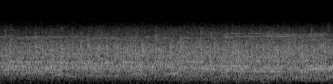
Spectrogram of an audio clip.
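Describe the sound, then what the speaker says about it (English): A stadium crowd at a Rutgers vs Miami college football game in Piscataway roars steadily, a dense wash of cheering and applause from many fans with no clear voices standing out. "And the crowd comes to its feet here in Piscataway."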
